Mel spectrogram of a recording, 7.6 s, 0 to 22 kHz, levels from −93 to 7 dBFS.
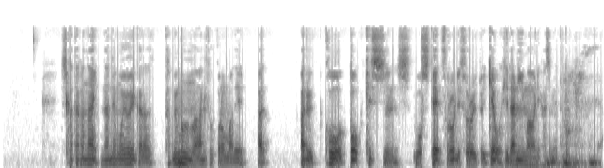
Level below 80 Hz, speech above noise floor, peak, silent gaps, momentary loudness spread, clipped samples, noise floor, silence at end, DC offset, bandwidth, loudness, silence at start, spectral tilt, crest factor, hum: -46 dBFS; 31 dB; -4 dBFS; none; 8 LU; under 0.1%; -56 dBFS; 0.05 s; under 0.1%; 11.5 kHz; -26 LUFS; 0.8 s; -5.5 dB/octave; 22 dB; none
